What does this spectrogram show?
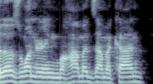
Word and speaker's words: Khan: wondering Mohammed's I'm a con con spelled like Kubla Khan the Conqueror Muhammad's I'm a con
